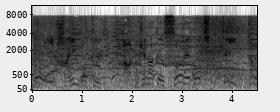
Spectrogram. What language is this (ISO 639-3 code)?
jpn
